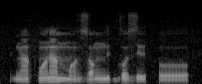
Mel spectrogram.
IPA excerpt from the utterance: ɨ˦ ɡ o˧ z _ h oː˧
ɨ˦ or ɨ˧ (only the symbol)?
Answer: ɨ˧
